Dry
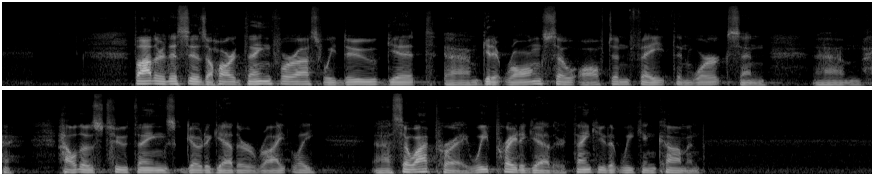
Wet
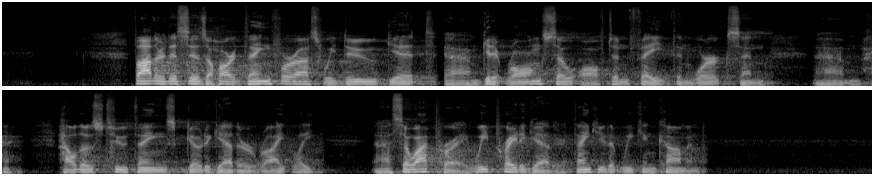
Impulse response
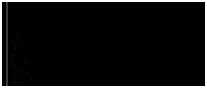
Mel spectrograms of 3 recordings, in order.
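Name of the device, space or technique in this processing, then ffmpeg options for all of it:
keyed gated reverb: -filter_complex "[0:a]asplit=3[link_01][link_02][link_03];[1:a]atrim=start_sample=2205[link_04];[link_02][link_04]afir=irnorm=-1:irlink=0[link_05];[link_03]apad=whole_len=767739[link_06];[link_05][link_06]sidechaingate=range=-33dB:threshold=-46dB:ratio=16:detection=peak,volume=1dB[link_07];[link_01][link_07]amix=inputs=2:normalize=0"

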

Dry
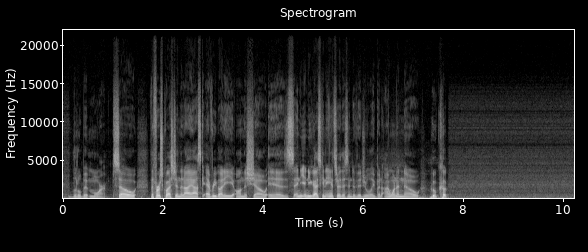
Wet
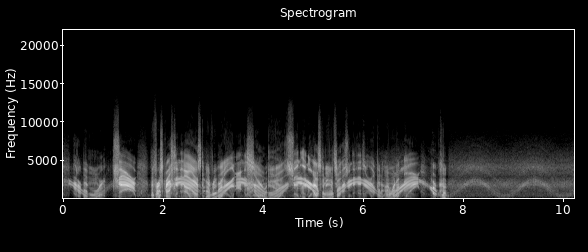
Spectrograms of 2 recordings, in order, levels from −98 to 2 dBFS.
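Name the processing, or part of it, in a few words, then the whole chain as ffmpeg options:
voice changer toy: -af "aeval=exprs='val(0)*sin(2*PI*1300*n/s+1300*0.8/0.85*sin(2*PI*0.85*n/s))':channel_layout=same,highpass=550,equalizer=frequency=550:width_type=q:width=4:gain=-5,equalizer=frequency=810:width_type=q:width=4:gain=-8,equalizer=frequency=1200:width_type=q:width=4:gain=-5,equalizer=frequency=1800:width_type=q:width=4:gain=7,equalizer=frequency=2800:width_type=q:width=4:gain=-10,equalizer=frequency=4100:width_type=q:width=4:gain=7,lowpass=frequency=4900:width=0.5412,lowpass=frequency=4900:width=1.3066,volume=4dB"

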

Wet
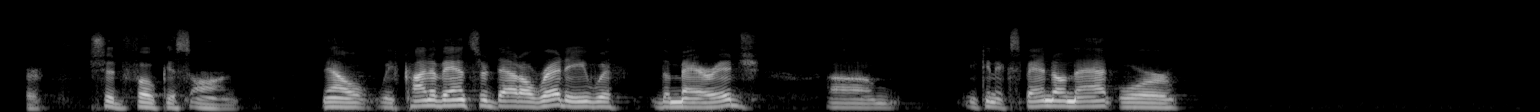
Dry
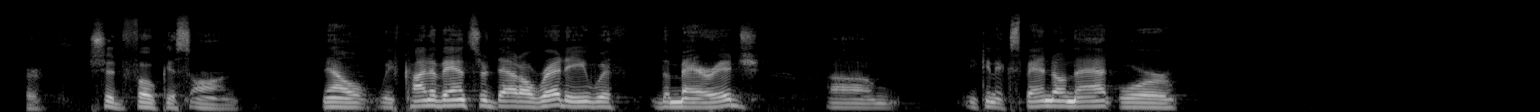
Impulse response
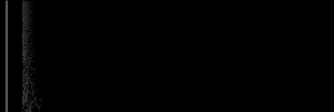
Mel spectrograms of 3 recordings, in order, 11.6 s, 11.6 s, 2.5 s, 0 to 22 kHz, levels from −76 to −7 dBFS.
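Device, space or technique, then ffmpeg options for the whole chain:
guitar cabinet: -af "highpass=96,equalizer=frequency=100:width_type=q:width=4:gain=7,equalizer=frequency=910:width_type=q:width=4:gain=-4,equalizer=frequency=1300:width_type=q:width=4:gain=9,equalizer=frequency=2900:width_type=q:width=4:gain=-10,lowpass=frequency=4500:width=0.5412,lowpass=frequency=4500:width=1.3066,volume=2dB"

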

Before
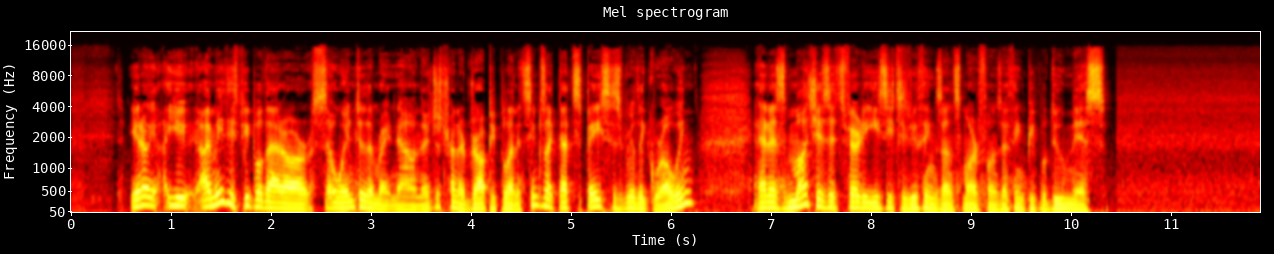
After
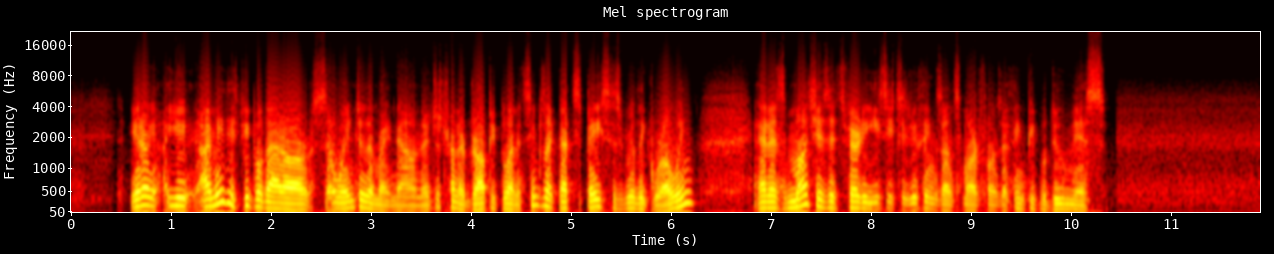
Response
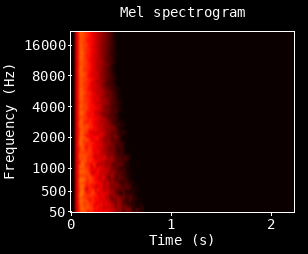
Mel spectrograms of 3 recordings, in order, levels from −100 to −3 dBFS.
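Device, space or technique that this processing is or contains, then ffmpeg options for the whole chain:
crystal radio: -filter_complex "[0:a]asettb=1/sr,asplit=3[link_01][link_02][link_03];[link_01]atrim=end=7.994[link_04];[link_02]atrim=start=7.99:end=9.43,asetpts=PTS-STARTPTS,afade=type=in:duration=0.004:curve=qsin,afade=type=out:start_time=1.436:duration=0.004:curve=qsin,highpass=frequency=240:poles=1[link_05];[link_03]atrim=start=9.426[link_06];[link_04][link_05]acrossfade=duration=0.004:curve1=hsin:curve2=qsin[link_07];[link_07][link_06]acrossfade=duration=0.004:curve1=qsin:curve2=hsin,highpass=210,lowpass=2700,aeval=exprs='if(lt(val(0),0),0.447*val(0),val(0))':channel_layout=same,volume=-3dB"

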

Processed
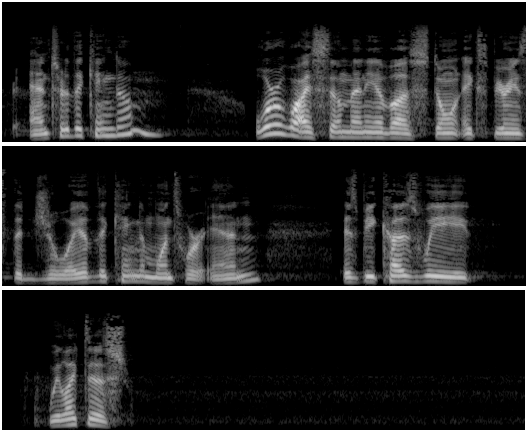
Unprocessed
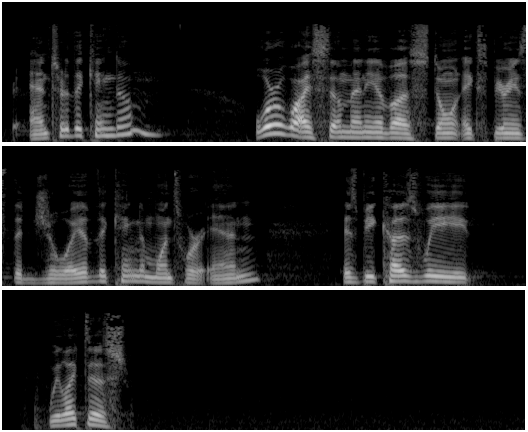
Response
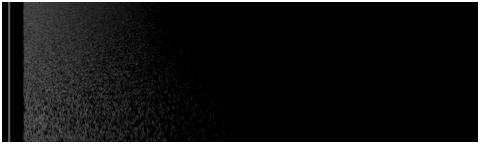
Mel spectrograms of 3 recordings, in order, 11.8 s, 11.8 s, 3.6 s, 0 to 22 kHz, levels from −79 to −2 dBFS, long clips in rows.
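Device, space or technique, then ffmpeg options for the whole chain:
television speaker: -af "highpass=frequency=190:width=0.5412,highpass=frequency=190:width=1.3066,equalizer=frequency=480:width_type=q:width=4:gain=-9,equalizer=frequency=1100:width_type=q:width=4:gain=7,equalizer=frequency=1600:width_type=q:width=4:gain=6,lowpass=frequency=8200:width=0.5412,lowpass=frequency=8200:width=1.3066,volume=5dB"

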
